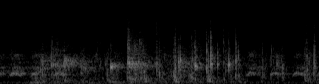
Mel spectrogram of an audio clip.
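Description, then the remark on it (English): Horse hooves clip-clop in a steady, uneven rhythm of sharp knocks, fairly quiet, over a faint background murmur, as Grimthorpe goes off taking the horse. “Some distance, or he wouldn't take the horse, my lord.”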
